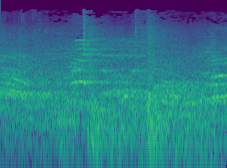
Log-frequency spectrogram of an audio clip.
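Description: A heavy thud as a wrestler's body hits the ring mat about one and a half seconds in, with a lighter knock just before, over a crowd shouting.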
